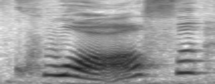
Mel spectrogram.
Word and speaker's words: quaff: And then the last one that I have for you is quaff. Well, that's how it should be pronounced, as quaff.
